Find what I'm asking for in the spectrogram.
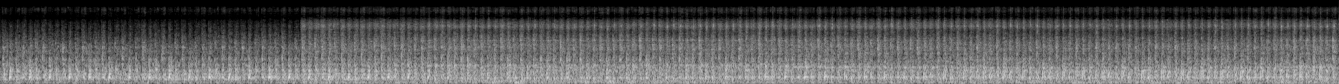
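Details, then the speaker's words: Truck diesel engine with a steady, fairly even knock about two and a half beats per second; crankshaft suspected as the source, not confirmed. "Engine में आवाज आ चुकी है और engine की आवाज जो है जो भी इंजन हो उसमें ऐसी आवाज आ सकती है"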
